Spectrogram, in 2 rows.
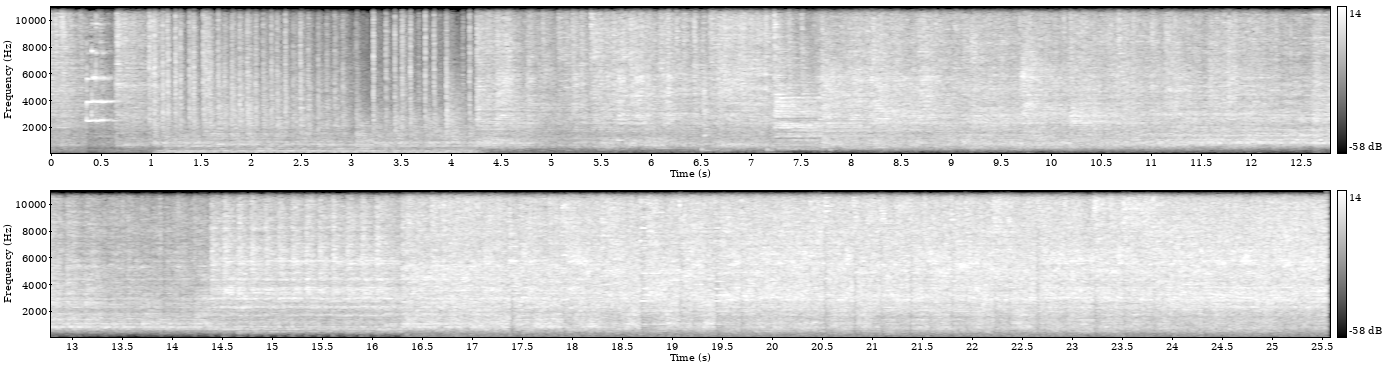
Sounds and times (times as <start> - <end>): Hi-hat: 14.6 - 25.5.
